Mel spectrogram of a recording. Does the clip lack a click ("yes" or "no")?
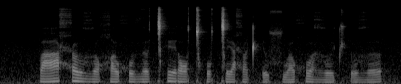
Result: no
